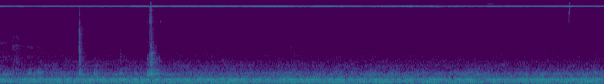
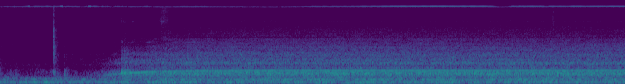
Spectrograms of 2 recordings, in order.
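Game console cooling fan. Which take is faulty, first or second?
second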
